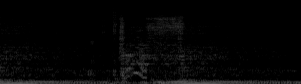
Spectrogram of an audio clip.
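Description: Car engine starting in the video game This Is The Police, a brief starter crank and catch followed by a low, steady idle hum, with a short whoosh just after.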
